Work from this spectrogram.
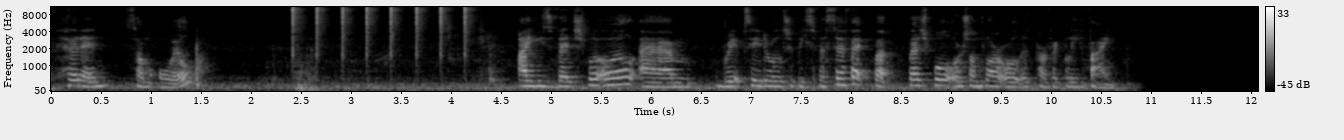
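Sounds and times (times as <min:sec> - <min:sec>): gas hob igniter clicking: 0:02.4 - 0:04.4.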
